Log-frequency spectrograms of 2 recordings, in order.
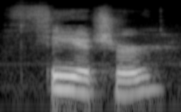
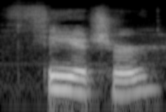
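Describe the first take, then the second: First: The word is said in an unusual, affected way. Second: The word is said in an unusual, affected way.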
